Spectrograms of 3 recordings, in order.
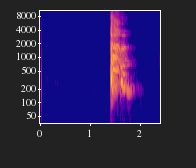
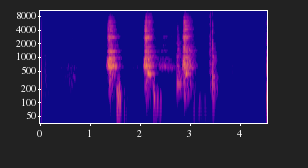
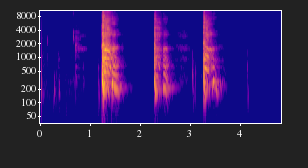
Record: cough_length: 2.4 s
cough_amplitude: 29407
cough_signal_mean_std_ratio: 0.27
exhalation_length: 4.6 s
exhalation_amplitude: 5914
exhalation_signal_mean_std_ratio: 0.31
three_cough_length: 4.8 s
three_cough_amplitude: 32275
three_cough_signal_mean_std_ratio: 0.26
survey_phase: beta (2021-08-13 to 2022-03-07)
age: 45-64
gender: Female
wearing_mask: 'No'
symptom_none: true
smoker_status: Never smoked
respiratory_condition_asthma: true
respiratory_condition_other: false
recruitment_source: REACT
submission_delay: 1 day
covid_test_result: Negative
covid_test_method: RT-qPCR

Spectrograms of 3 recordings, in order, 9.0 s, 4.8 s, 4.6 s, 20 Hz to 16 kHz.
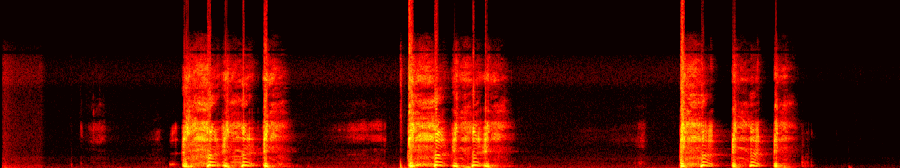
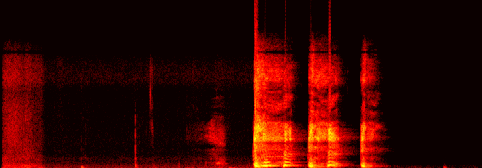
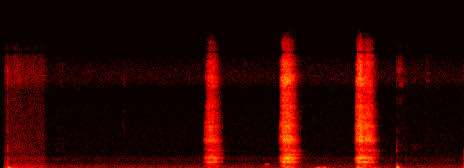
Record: three_cough_length: 9.0 s
three_cough_amplitude: 26028
three_cough_signal_mean_std_ratio: 0.36
cough_length: 4.8 s
cough_amplitude: 26028
cough_signal_mean_std_ratio: 0.28
exhalation_length: 4.6 s
exhalation_amplitude: 12610
exhalation_signal_mean_std_ratio: 0.29
survey_phase: beta (2021-08-13 to 2022-03-07)
age: 18-44
gender: Male
wearing_mask: 'No'
symptom_none: true
smoker_status: Never smoked
respiratory_condition_asthma: false
respiratory_condition_other: false
recruitment_source: REACT
submission_delay: 1 day
covid_test_result: Negative
covid_test_method: RT-qPCR
influenza_a_test_result: Negative
influenza_b_test_result: Negative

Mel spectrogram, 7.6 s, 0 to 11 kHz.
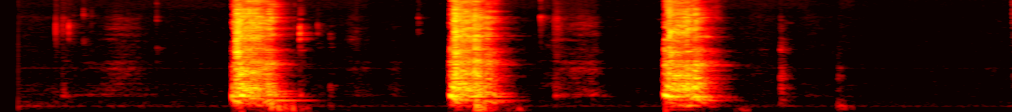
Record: three_cough_length: 7.6 s
three_cough_amplitude: 30065
three_cough_signal_mean_std_ratio: 0.29
survey_phase: beta (2021-08-13 to 2022-03-07)
age: 65+
gender: Male
wearing_mask: 'No'
symptom_none: true
smoker_status: Ex-smoker
respiratory_condition_asthma: false
respiratory_condition_other: false
recruitment_source: REACT
submission_delay: 2 days
covid_test_result: Negative
covid_test_method: RT-qPCR
influenza_a_test_result: Negative
influenza_b_test_result: Negative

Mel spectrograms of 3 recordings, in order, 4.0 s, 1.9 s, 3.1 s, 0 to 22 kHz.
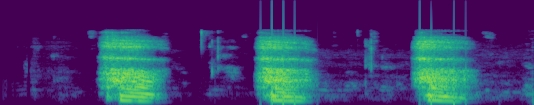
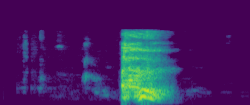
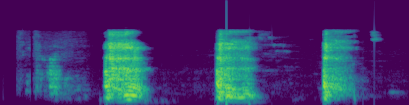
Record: exhalation_length: 4.0 s
exhalation_amplitude: 30547
exhalation_signal_mean_std_ratio: 0.44
cough_length: 1.9 s
cough_amplitude: 31386
cough_signal_mean_std_ratio: 0.33
three_cough_length: 3.1 s
three_cough_amplitude: 30171
three_cough_signal_mean_std_ratio: 0.38
survey_phase: alpha (2021-03-01 to 2021-08-12)
age: 18-44
gender: Male
wearing_mask: 'No'
symptom_none: true
smoker_status: Never smoked
respiratory_condition_asthma: false
respiratory_condition_other: false
recruitment_source: REACT
submission_delay: 2 days
covid_test_result: Negative
covid_test_method: RT-qPCR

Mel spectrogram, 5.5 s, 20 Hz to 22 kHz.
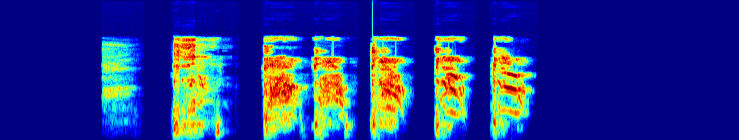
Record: cough_length: 5.5 s
cough_amplitude: 32767
cough_signal_mean_std_ratio: 0.43
survey_phase: beta (2021-08-13 to 2022-03-07)
age: 45-64
gender: Male
wearing_mask: 'No'
symptom_diarrhoea: true
symptom_fatigue: true
symptom_fever_high_temperature: true
smoker_status: Never smoked
respiratory_condition_asthma: true
respiratory_condition_other: false
recruitment_source: Test and Trace
submission_delay: 2 days
covid_test_result: Positive
covid_test_method: RT-qPCR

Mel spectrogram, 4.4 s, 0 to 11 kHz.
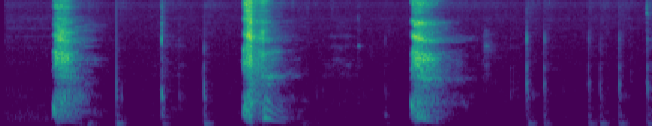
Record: three_cough_length: 4.4 s
three_cough_amplitude: 8573
three_cough_signal_mean_std_ratio: 0.27
survey_phase: beta (2021-08-13 to 2022-03-07)
age: 45-64
gender: Male
wearing_mask: 'No'
symptom_none: true
smoker_status: Never smoked
respiratory_condition_asthma: false
respiratory_condition_other: false
recruitment_source: REACT
submission_delay: 1 day
covid_test_result: Negative
covid_test_method: RT-qPCR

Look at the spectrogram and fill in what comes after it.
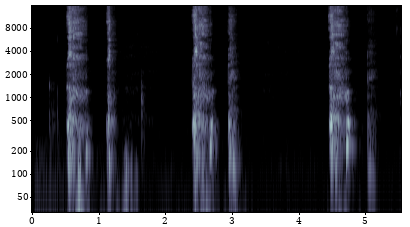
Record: three_cough_length: 5.5 s
three_cough_amplitude: 32768
three_cough_signal_mean_std_ratio: 0.35
survey_phase: beta (2021-08-13 to 2022-03-07)
age: 45-64
gender: Male
wearing_mask: 'No'
symptom_none: true
smoker_status: Ex-smoker
respiratory_condition_asthma: false
respiratory_condition_other: false
recruitment_source: Test and Trace
submission_delay: 2 days
covid_test_result: Negative
covid_test_method: RT-qPCR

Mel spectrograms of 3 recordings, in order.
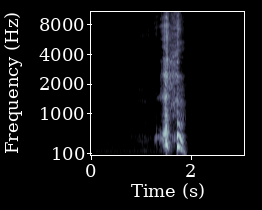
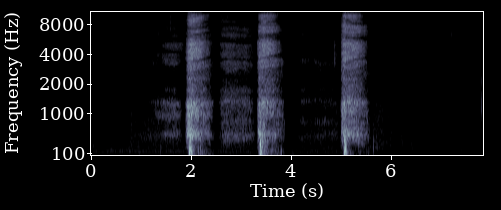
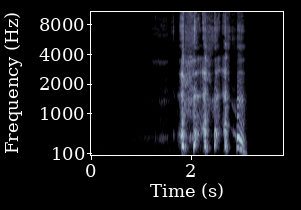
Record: cough_length: 3.1 s
cough_amplitude: 32767
cough_signal_mean_std_ratio: 0.25
exhalation_length: 7.9 s
exhalation_amplitude: 32768
exhalation_signal_mean_std_ratio: 0.27
three_cough_length: 3.8 s
three_cough_amplitude: 32766
three_cough_signal_mean_std_ratio: 0.36
survey_phase: beta (2021-08-13 to 2022-03-07)
age: 18-44
gender: Male
wearing_mask: 'No'
symptom_new_continuous_cough: true
symptom_runny_or_blocked_nose: true
symptom_headache: true
symptom_onset: 3 days
smoker_status: Never smoked
respiratory_condition_asthma: false
respiratory_condition_other: false
recruitment_source: Test and Trace
submission_delay: 2 days
covid_test_result: Positive
covid_test_method: RT-qPCR
covid_ct_value: 21.3
covid_ct_gene: N gene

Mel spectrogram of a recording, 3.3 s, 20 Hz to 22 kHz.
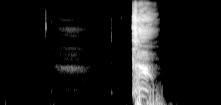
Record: cough_length: 3.3 s
cough_amplitude: 29294
cough_signal_mean_std_ratio: 0.25
survey_phase: beta (2021-08-13 to 2022-03-07)
age: 45-64
gender: Female
wearing_mask: 'No'
symptom_cough_any: true
symptom_sore_throat: true
symptom_fatigue: true
symptom_headache: true
symptom_change_to_sense_of_smell_or_taste: true
symptom_onset: 7 days
smoker_status: Ex-smoker
respiratory_condition_asthma: false
respiratory_condition_other: false
recruitment_source: Test and Trace
submission_delay: 2 days
covid_test_result: Positive
covid_test_method: RT-qPCR
covid_ct_value: 17.5
covid_ct_gene: ORF1ab gene
covid_ct_mean: 17.7
covid_viral_load: 1600000 copies/ml
covid_viral_load_category: High viral load (>1M copies/ml)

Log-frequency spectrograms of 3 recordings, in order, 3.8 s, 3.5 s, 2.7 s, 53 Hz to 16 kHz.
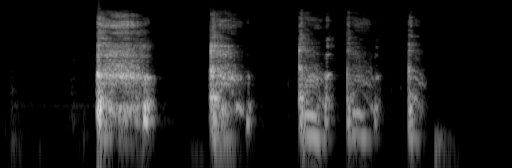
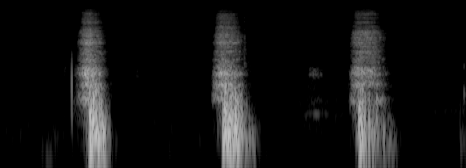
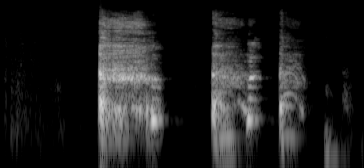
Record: three_cough_length: 3.8 s
three_cough_amplitude: 32768
three_cough_signal_mean_std_ratio: 0.38
exhalation_length: 3.5 s
exhalation_amplitude: 28709
exhalation_signal_mean_std_ratio: 0.31
cough_length: 2.7 s
cough_amplitude: 32768
cough_signal_mean_std_ratio: 0.41
survey_phase: beta (2021-08-13 to 2022-03-07)
age: 18-44
gender: Male
wearing_mask: 'No'
symptom_none: true
smoker_status: Never smoked
respiratory_condition_asthma: false
respiratory_condition_other: false
recruitment_source: REACT
submission_delay: 3 days
covid_test_result: Positive
covid_test_method: RT-qPCR
covid_ct_value: 25.0
covid_ct_gene: E gene
influenza_a_test_result: Negative
influenza_b_test_result: Negative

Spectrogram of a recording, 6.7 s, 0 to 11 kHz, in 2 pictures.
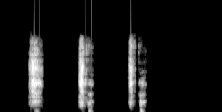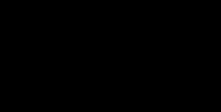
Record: exhalation_length: 6.7 s
exhalation_amplitude: 5922
exhalation_signal_mean_std_ratio: 0.21
survey_phase: beta (2021-08-13 to 2022-03-07)
age: 45-64
gender: Female
wearing_mask: 'No'
symptom_cough_any: true
symptom_onset: 12 days
smoker_status: Never smoked
respiratory_condition_asthma: false
respiratory_condition_other: false
recruitment_source: REACT
submission_delay: 2 days
covid_test_result: Negative
covid_test_method: RT-qPCR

